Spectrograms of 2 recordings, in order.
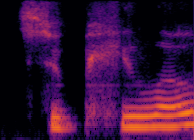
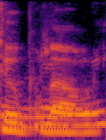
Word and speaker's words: Tupelo: Tim Fielder is an illustrator, concept designer, cartoonist, and animator born in Tupelo, Mississippi. I'm sorry if I butchered that. It's Tupelo. No worries. Tupelo, period.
